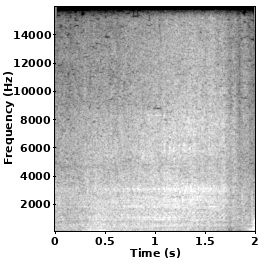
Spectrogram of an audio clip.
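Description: A car driving past: a steady rush of engine and road noise that eases off near the end.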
